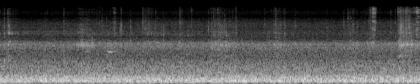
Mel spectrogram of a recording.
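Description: Steady cabin noise of a Boeing 777-300ER airliner in flight: an even, low rush of engine and airflow noise that does not change.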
